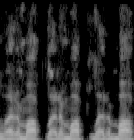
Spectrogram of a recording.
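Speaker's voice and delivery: normal talking voice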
